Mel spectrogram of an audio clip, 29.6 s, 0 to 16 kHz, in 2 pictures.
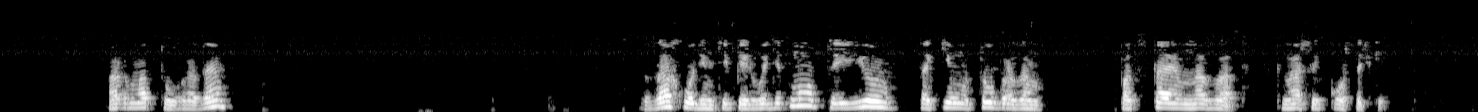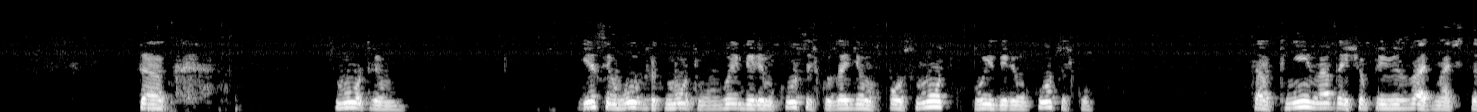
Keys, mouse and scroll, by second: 2.8-5.1 drag, 6.6-7.6 drag, 8.5-10.5 drag, 11.3-14.2 drag, 16.7 shift+middle click, 20.3 click, 21.7 click, 22.8-23.8 drag, 24.6 click, 25.7-28.2 drag.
